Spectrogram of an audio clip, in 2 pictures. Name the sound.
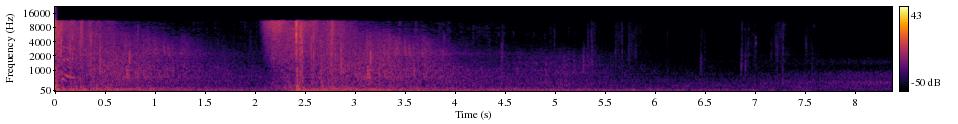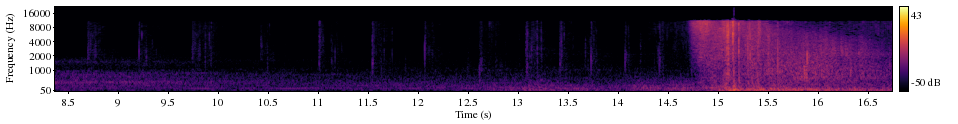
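Confringo explosive spell blasts in a Harry Potter video game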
